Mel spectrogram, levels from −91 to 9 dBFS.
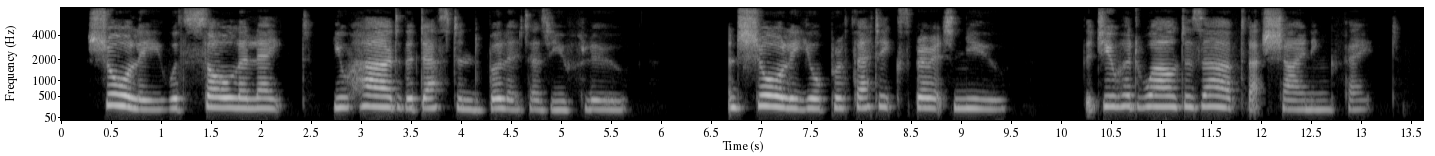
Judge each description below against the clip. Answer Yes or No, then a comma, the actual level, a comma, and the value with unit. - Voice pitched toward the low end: No, high, 225 Hz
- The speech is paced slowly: Yes, slow, 115 wpm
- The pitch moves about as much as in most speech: Yes, average, 3.1 semitones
